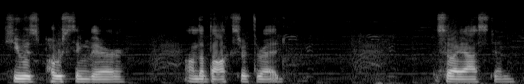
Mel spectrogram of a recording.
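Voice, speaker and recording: Flat-voiced man breaking down tech. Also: mid-range voice, takes it slowly, faint music behind, poor audio. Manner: even-toned, technical analysis. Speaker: stream co-host and tournament organizer. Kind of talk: casual live fighting-game commentary.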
